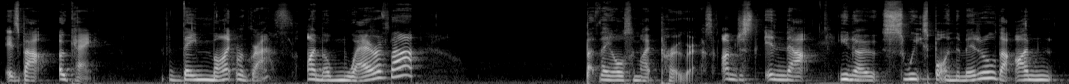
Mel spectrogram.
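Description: A woman's voice: mid-range voice, lively intonation, a little slow, fairly bright tone. A woman dog trainer giving casual, encouraging advice, talking loosely with many "you know" and "like" fillers. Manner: reassuring, encouraging.

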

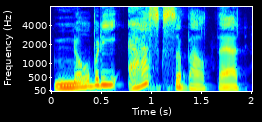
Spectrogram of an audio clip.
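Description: A man's voice: mid-range voice, big pitch swings, a little slow, a little mellow, dry recording, studio quality. A middle-aged man hosting a podcast interview, chatting casually with lots of "you know" and "right". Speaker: podcast host. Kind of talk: conversational interview.

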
